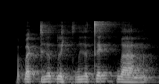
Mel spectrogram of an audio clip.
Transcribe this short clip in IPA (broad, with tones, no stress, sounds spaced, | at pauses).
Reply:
ɓ a˨˩ k̚ ʔ ɨ˧ ə̯ ɓ ə˧˩ j k w ɨ˧ ə̯ t̪ ɛ˦˥ k̚ h w a˧ m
